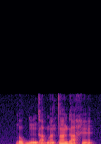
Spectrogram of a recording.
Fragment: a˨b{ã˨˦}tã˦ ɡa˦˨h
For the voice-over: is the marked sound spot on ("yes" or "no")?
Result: yes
